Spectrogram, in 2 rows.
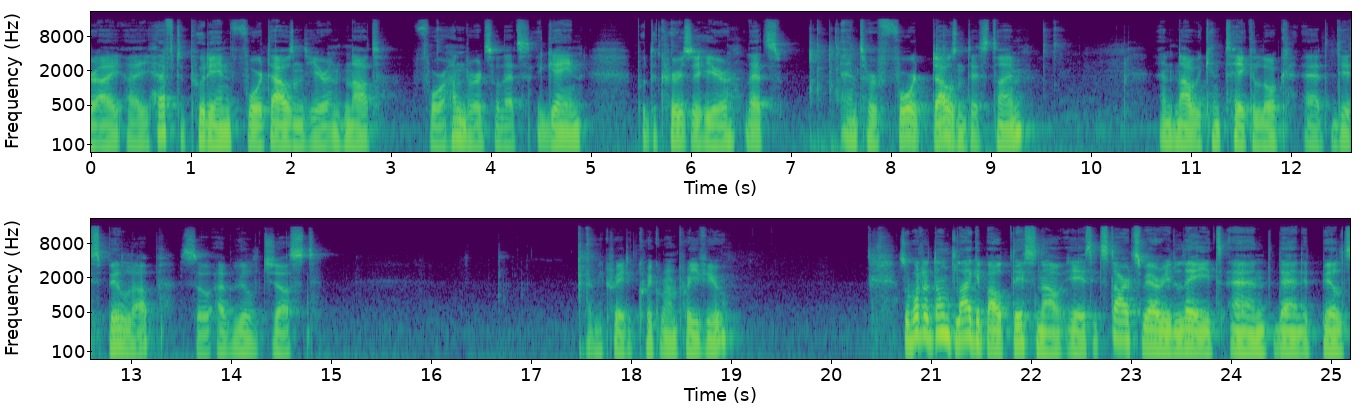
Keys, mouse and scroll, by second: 3.4 click, 5.8 click, 7.0-8.5 typing, 9.6-15.2 drag, 20.0-25.1 drag.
